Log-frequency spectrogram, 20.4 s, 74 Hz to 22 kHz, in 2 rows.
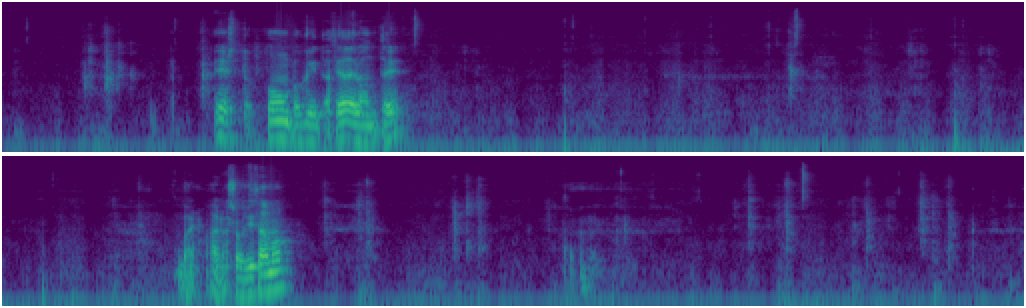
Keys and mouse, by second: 0.3 right click, 1.7 ctrl+right click, 2.5 g, 3.9 click, 4.2-5.7 middle drag, 4.7 r, 5.7 click, 5.9-7.1 middle drag, 7.1 right drag, 7.7 ctrl+right drag, 8.0-9.6 middle drag, 9.0 g, 9.6 click, 9.8 r, 10.7 click, 10.8-16.7 middle drag, 13.8 q, 14.8 \, 16.7 right click, 17.2 right click, 18.0 f, 18.3-20.4 middle drag, 18.7 Tab, 19.5 Tab.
